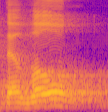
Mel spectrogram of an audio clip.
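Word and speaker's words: تذر: Tazar, jangan tazar, za-nya ikut-ikut menjadi tebal.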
